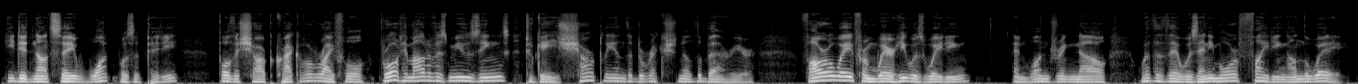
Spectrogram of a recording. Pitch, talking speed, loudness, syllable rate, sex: 135 Hz, 215 wpm, -17 LUFS, 5.6 syllables/s, male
